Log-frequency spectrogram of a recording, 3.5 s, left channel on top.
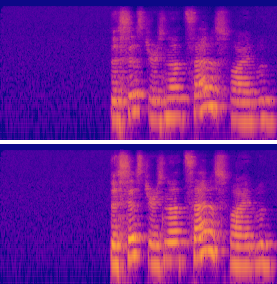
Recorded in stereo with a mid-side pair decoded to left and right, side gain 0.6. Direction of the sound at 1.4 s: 60° right.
